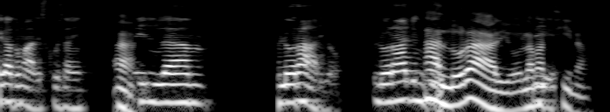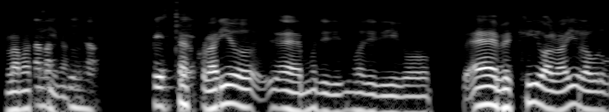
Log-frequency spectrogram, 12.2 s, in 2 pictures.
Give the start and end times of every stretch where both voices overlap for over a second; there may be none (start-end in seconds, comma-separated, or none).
4.2-5.7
